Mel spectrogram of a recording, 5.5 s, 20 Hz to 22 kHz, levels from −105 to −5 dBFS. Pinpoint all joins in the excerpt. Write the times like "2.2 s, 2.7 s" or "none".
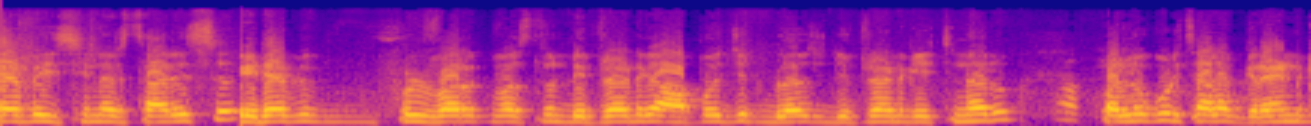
1.0 s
